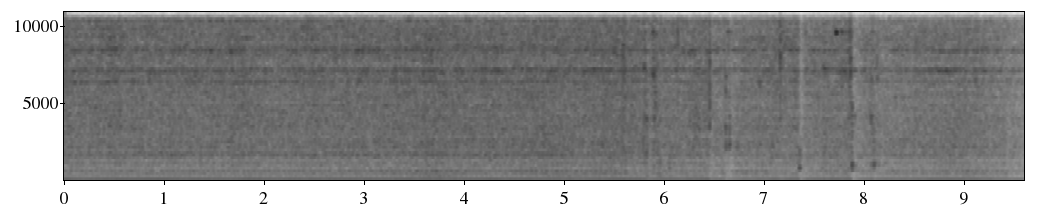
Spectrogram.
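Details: 2012 BMW 335i E93 convertible after replacing the broken chargepipe with a VRSF chargepipe: steady even low hum at idle, no knocks, misses or hiss of escaping boost; engine healthy.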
